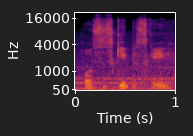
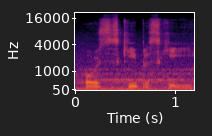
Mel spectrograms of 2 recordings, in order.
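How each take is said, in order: First: The phrase is said very fast, run together. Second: The phrase is said at an ordinary speed.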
